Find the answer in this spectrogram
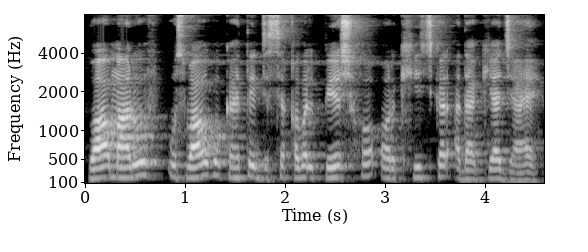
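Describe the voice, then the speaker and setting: A man teaching a grammar lesson, slowly spelling out examples and answering his own questions. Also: high voice. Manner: slow, repetitive, asks and answers own questions.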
